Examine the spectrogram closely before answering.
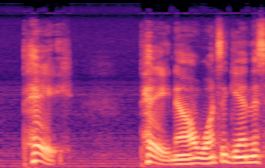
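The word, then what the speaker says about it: פ: And then the letter after is pronounced pay.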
